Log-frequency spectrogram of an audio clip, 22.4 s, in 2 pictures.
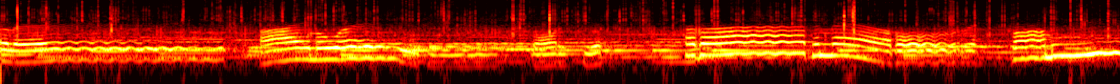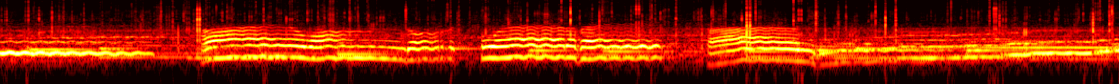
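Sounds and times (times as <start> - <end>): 
fireplace crackling: 0.0 - 22.3
oldies song playing from another room: 0.0 - 22.3.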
